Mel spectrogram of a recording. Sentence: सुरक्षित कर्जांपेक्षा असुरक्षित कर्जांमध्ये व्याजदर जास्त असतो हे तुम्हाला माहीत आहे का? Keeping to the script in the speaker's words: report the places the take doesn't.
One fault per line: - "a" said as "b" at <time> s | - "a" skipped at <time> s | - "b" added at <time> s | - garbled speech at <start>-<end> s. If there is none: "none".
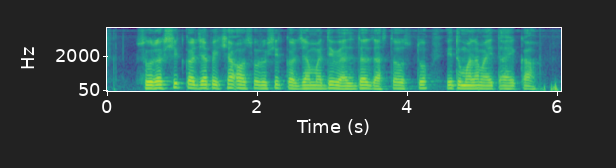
none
